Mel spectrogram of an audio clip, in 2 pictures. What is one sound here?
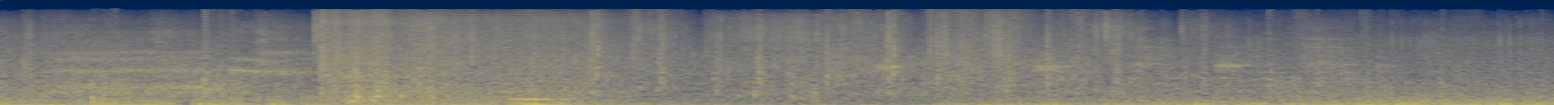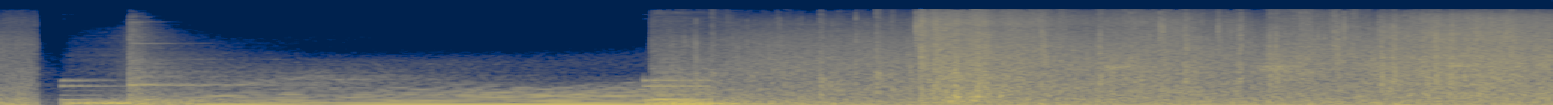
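Leaves rustle as someone pushes through dense bushes.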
